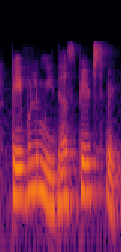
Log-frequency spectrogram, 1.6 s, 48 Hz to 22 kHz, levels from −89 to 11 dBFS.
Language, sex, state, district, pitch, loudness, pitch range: Telugu, female, Andhra Pradesh, Guntur, 190 Hz, -25 LUFS, 175-210 Hz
